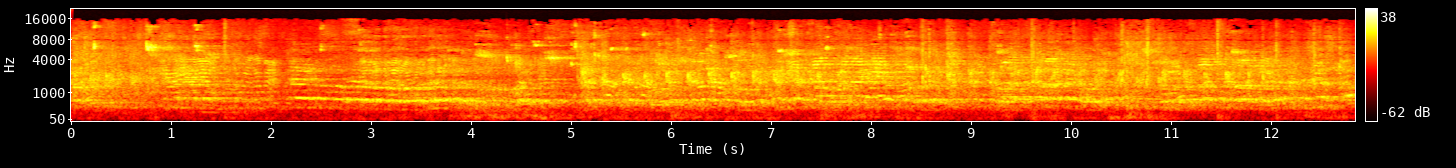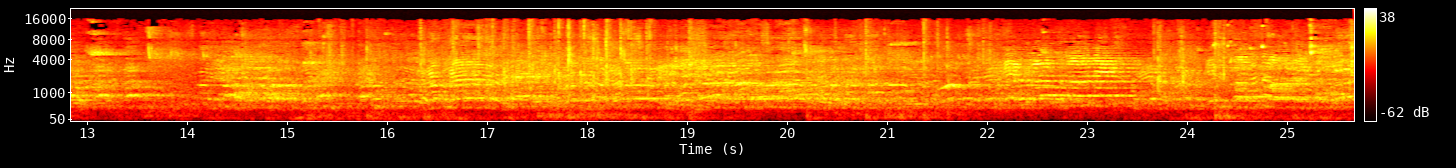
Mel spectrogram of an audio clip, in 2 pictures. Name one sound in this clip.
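Young men shout and cheer in an echoing gym.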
